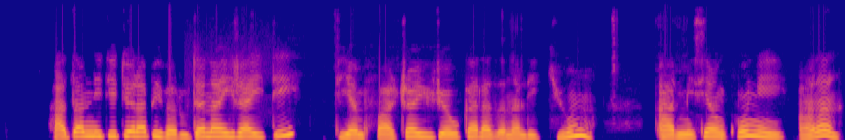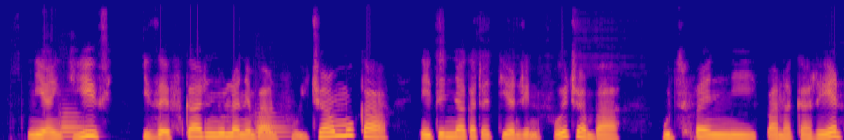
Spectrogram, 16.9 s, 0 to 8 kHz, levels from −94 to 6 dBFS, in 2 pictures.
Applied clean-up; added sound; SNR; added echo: neural mask model RNNoise.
